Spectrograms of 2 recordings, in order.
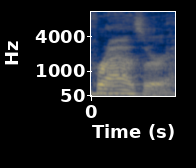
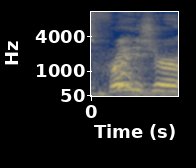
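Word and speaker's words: Frasier: not Freight it's not Frazee it's Fraser or Fraser it is not raising it's not Frazee raise our modern Fraser because there's no I like in the show Fraser no I've always heard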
